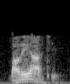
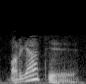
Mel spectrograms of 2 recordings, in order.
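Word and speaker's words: Moriarty: mispronounce it I'm afraid I'll have to begin calling it the way it looks m o r i a r t y mariati mariati I shall remember that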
